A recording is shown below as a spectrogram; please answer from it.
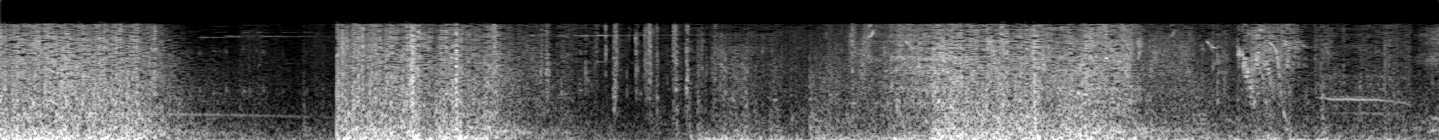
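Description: Sustained automatic gunfire in Call of Duty: Infinite Warfare, loud dense bursts of shots with mechanical clatter and a brief drop in intensity before the firing resumes, with no talking.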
